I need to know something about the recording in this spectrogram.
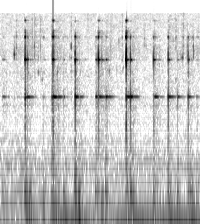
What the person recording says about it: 炭酸音とグラスタッピング carbonated water and glass tapping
